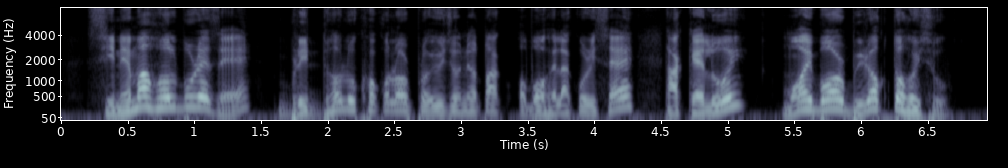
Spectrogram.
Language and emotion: Assamese, angry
